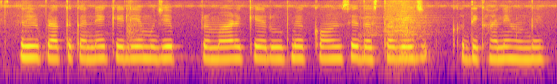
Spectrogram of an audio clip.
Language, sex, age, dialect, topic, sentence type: Hindi, female, 18-24, Awadhi Bundeli, banking, statement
